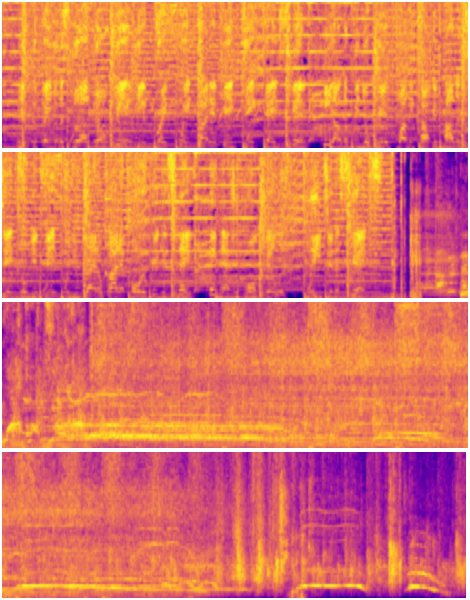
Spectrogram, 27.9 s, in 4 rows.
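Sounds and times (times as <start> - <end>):
speech: 0.2 - 15.8
crowd worked up into a frenzy: 13.2 - 27.9.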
